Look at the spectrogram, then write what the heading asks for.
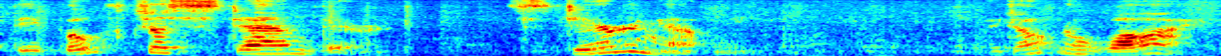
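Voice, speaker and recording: A woman's voice: mid-range voice, lively intonation, takes it slowly. Older woman acting proper edwardian wife in a radio play, earnest n troubled, careful formal words, bit of call noise. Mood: distressed. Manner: formal, careful period diction. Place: room at home, video call. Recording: video call with background noise.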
